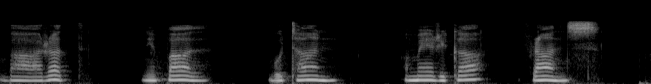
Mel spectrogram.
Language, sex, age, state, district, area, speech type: Nepali, female, 45-60, West Bengal, Darjeeling, rural, spontaneous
